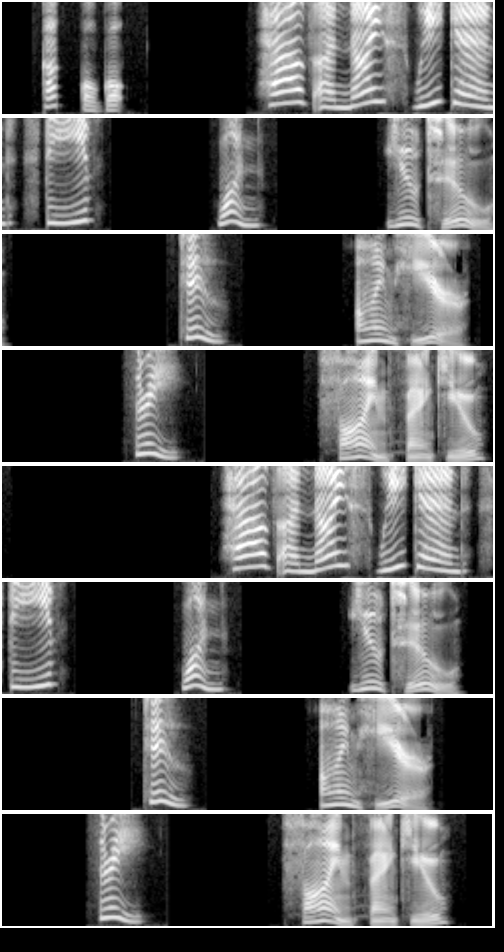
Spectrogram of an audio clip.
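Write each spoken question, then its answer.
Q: Have a nice weekend, Steve.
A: 1: You too.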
